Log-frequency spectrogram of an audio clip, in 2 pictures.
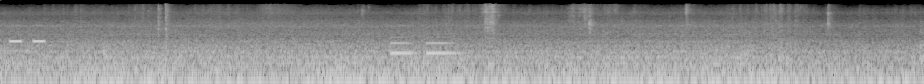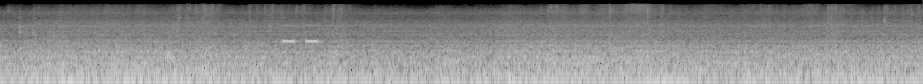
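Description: A car engine hums steadily with a low rumble while driving.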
